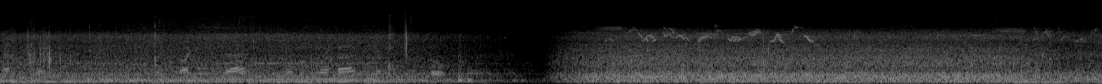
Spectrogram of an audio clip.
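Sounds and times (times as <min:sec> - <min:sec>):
falling water rushing: 0:05.6 - 0:11.0
small birds chirping: 0:05.8 - 0:11.0.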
